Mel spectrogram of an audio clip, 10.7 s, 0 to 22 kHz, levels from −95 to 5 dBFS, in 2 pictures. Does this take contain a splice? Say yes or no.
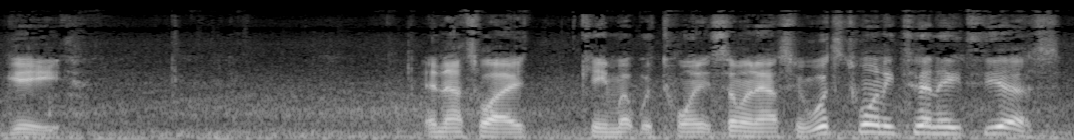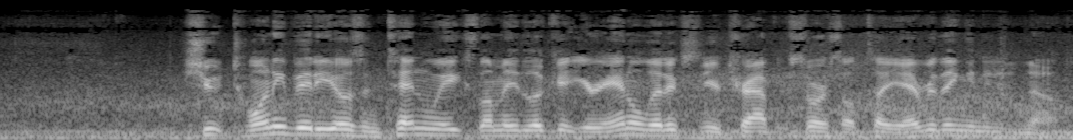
no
